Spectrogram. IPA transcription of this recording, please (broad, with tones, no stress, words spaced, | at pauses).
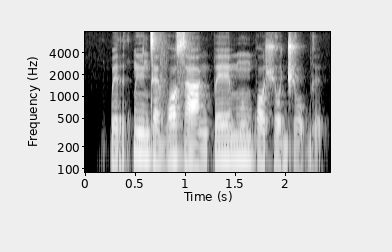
k͡pɪ˨rk͡pĩ˦dɛ˨vɔ˦ zaː˨ŋpeː˦mũ˦ bɔ˦ʃo˦d͡ʒo˨bɪ˨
